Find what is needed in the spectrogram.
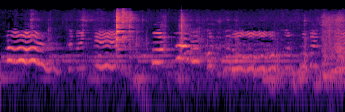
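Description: A woman's high operatic voice singing with a wide, regular vibrato, the voice of a singing lesson under way. A few short sharp clicks fall in with it, the brightest about one and a half seconds in.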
